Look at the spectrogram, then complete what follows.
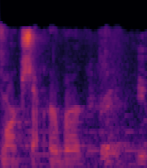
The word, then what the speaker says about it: Mark Zuckerberg: Can you just say your name and pronounce it so nobody messes it up and they have it on tape? Sure. It's Mark Zuckerberg.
